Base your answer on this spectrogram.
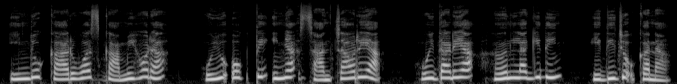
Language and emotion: Santali, fearful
